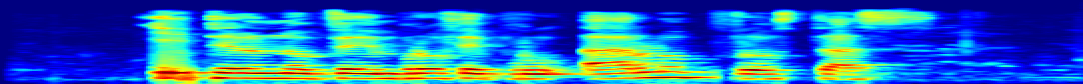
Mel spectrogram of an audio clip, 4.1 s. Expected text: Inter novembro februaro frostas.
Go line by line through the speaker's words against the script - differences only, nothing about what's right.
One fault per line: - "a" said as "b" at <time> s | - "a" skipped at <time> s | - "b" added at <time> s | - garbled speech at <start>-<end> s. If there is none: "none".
none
